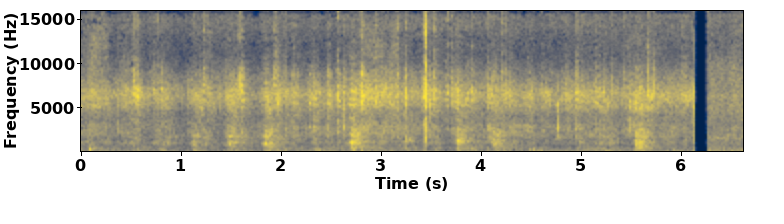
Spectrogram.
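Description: A horse on the lunge clip-clops at a steady, rhythmic trot, the hoofbeats fairly distant and soft against a quiet outdoor background, with a brief dropout near the end.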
